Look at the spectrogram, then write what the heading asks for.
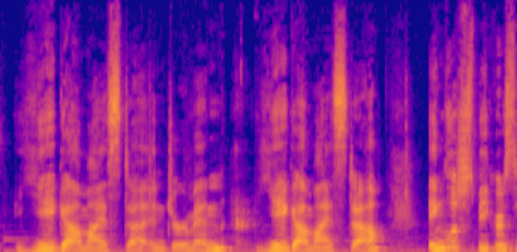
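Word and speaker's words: Jägermeister: way from shoes to alcohol this is pronounced yiga meister in german jaegermeister english speakers usually wow i've never ever heard it pronounced like that that's very very cool say it again announced yiga meister yiga meister in german jaegermeister accent and people also often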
